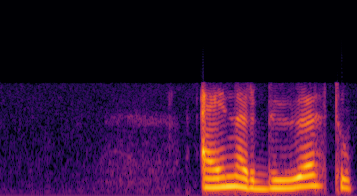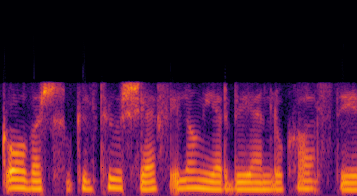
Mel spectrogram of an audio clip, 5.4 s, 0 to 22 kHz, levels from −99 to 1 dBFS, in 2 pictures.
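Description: Lost AMR speech frames at 3.10 to 3.21 s, right after "tok over", and at 5.00 to 5.07 s: the decoder stretches the last good pitch and tract shape with falling gain, giving a smeared, fading warble rather than a clean silent dropout.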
